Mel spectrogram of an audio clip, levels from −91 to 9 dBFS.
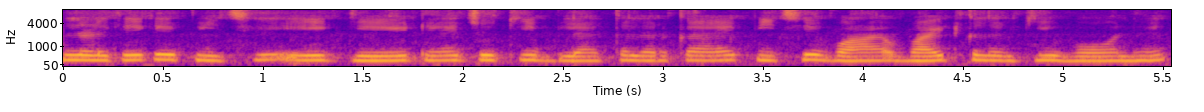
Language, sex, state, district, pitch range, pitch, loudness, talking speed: Hindi, female, Chhattisgarh, Bilaspur, 200-225 Hz, 215 Hz, -15 LUFS, 205 wpm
